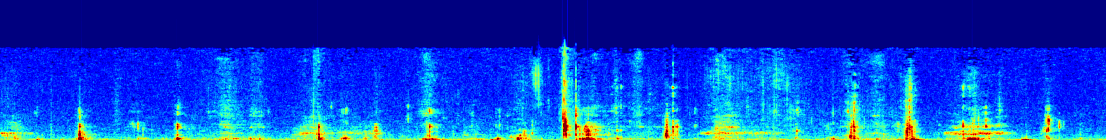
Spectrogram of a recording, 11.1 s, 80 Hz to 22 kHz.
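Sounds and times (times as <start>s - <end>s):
chewing with mouth smacks: 0.0s - 11.0s.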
